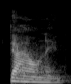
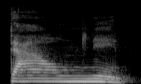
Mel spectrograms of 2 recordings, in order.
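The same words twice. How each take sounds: First: The phrase is said at normal conversational speed. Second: The phrase is said slowly and drawn out. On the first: "and at normal speed" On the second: "So slowly it's"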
